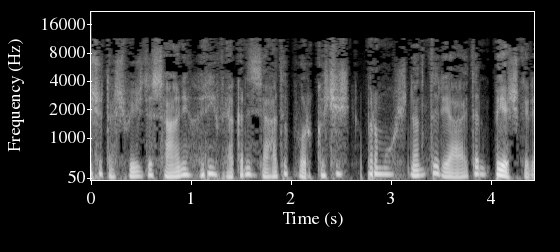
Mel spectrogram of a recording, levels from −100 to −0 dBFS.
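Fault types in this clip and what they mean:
MP3 compression: the whole recording has plainly audible codec damage, likely from MP3 encoding at a low bitrate around 48 kbps. Nothing survives above 11.5 kHz, and weak frequency content drops in and out between frames, giving the speech a watery, swirling texture with smeared onsets.
Pre-echo: at 1.86 s before "پر کشش پروموشن", at 2.24 s before "کشش پروموشن", and at 4.01 s, a short hiss of about 35 to 37 ms runs ahead of a sharp attack. The codec spread the noise meant for the loud onset across its whole block, so it leaked into the quiet moment before.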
